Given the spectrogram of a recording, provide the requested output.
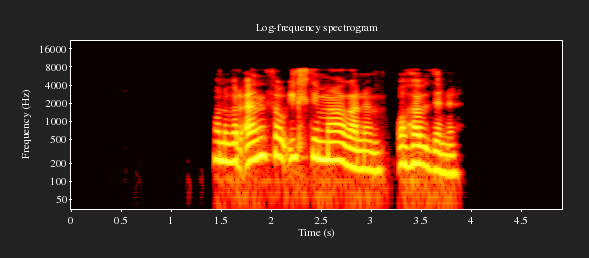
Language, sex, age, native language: Icelandic, female, 40-49, Icelandic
